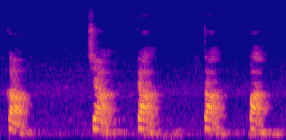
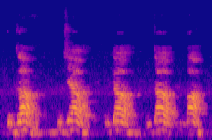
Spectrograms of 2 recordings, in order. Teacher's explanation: जब वायु कम निकले तो ये होता है हमारा अल्प प्राण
